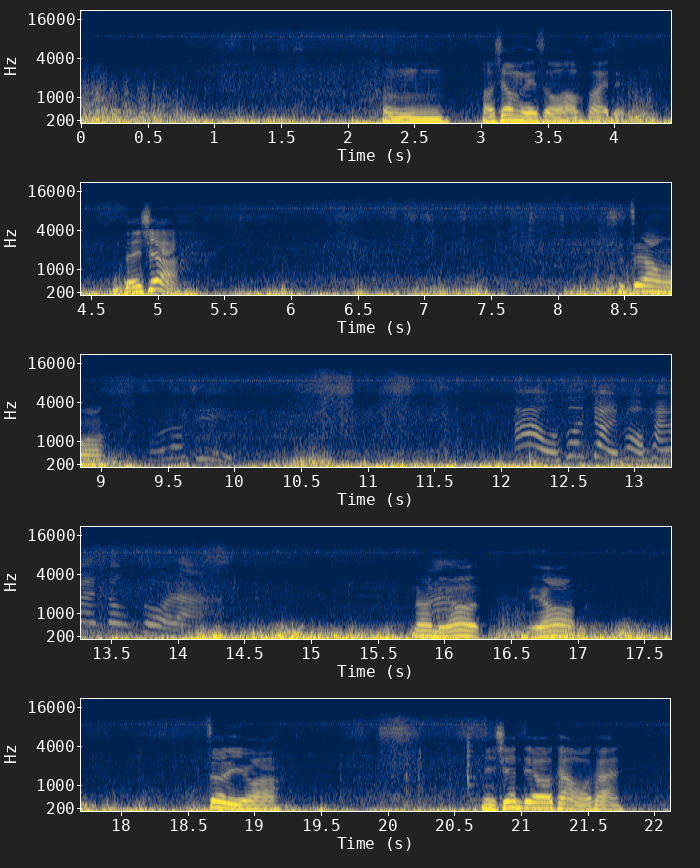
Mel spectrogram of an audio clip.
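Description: Wind rumbles against a nearby microphone outdoors.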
